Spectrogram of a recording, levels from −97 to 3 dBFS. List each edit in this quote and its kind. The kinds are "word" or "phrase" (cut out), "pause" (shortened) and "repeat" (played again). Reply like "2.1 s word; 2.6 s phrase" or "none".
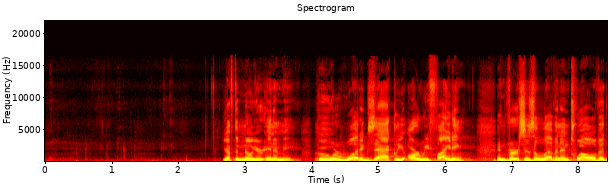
3.8 s pause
